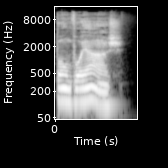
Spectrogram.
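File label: "bon voyage", British English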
